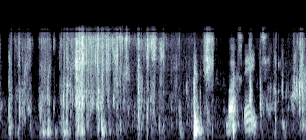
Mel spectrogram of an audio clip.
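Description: Cardboard boxes are set down on a table with a soft thump.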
